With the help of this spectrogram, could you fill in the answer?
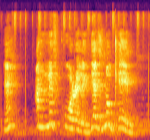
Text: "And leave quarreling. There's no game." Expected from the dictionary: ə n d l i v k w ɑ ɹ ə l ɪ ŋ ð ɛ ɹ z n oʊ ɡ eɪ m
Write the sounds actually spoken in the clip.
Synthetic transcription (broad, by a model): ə n l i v k w ɑ ɹ ə l ɪ ŋ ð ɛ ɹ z n oʊ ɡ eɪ m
